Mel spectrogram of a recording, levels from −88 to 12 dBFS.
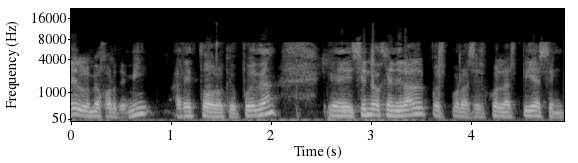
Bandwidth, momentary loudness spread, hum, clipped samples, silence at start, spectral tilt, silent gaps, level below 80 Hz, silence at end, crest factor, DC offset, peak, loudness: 10 kHz; 7 LU; none; under 0.1%; 0 s; -5.5 dB/octave; none; -50 dBFS; 0 s; 12 dB; under 0.1%; -10 dBFS; -24 LUFS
